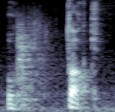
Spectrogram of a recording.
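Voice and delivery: ordinary talk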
